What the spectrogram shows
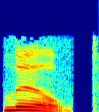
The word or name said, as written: lilt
